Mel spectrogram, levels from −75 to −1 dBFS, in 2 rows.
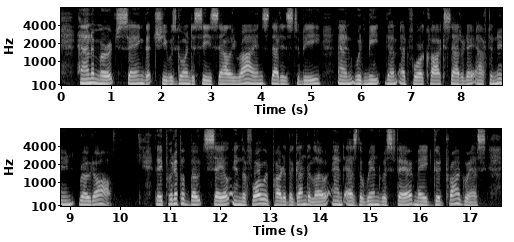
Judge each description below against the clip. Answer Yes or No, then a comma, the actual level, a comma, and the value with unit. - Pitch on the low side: No, medium, 145 Hz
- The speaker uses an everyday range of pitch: No, narrow, 2.2 semitones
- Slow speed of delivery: No, average, 165 wpm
